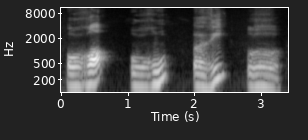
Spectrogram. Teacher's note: le roin, comme un R français, mais emphatique, grave.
